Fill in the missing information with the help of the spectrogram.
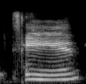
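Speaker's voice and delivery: mock the word "Ten." with a feisty flick; mocking snap. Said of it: "He would mock me".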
